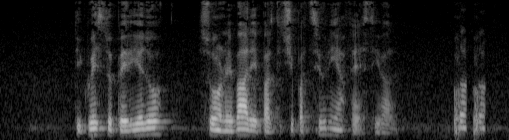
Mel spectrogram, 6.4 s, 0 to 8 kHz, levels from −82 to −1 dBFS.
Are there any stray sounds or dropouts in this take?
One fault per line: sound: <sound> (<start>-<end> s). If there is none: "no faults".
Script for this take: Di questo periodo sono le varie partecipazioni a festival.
sound: laugh (5.7-6.1 s)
